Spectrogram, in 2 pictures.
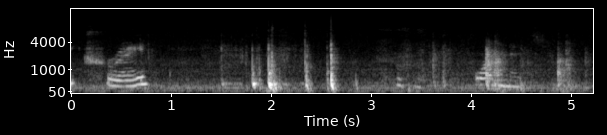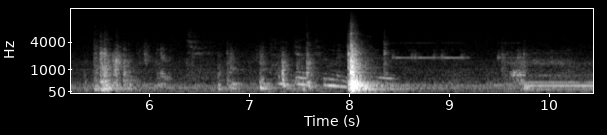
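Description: Kitchen handling clatter: scattered knocks of things being picked up and set down, then a loud bang like a door shutting about eight seconds in, followed by a short high beep.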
